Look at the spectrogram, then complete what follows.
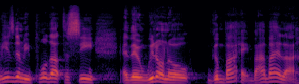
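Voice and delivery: ordinary delivery

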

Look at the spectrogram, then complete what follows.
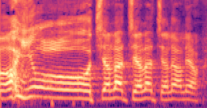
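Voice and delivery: high, loud Singlish wailing; hammed-up Aiyo lament; mock panic. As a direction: panic like people dying of snakebite. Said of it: "And then people".

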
